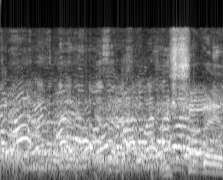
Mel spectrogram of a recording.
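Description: Several men's voices talking over one another: crowd chatter in a press scrum.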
